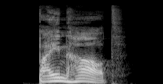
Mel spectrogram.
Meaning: bone hard, very hard, very tough
- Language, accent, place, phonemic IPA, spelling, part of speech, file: German, Germany, Berlin, /ˈbaɪ̯nˈhaʁt/, beinhart, adjective, De-beinhart.ogg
